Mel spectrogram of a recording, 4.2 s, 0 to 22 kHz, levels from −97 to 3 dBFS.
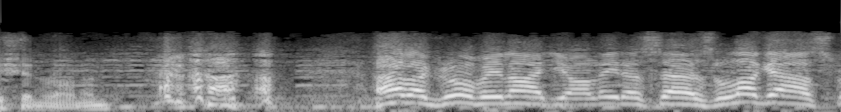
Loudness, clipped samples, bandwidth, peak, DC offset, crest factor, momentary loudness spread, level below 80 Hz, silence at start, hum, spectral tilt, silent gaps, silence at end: -14 LUFS; under 0.1%; 7.8 kHz; 0 dBFS; under 0.1%; 14 dB; 10 LU; -44 dBFS; 0 s; none; -6 dB/octave; none; 0 s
